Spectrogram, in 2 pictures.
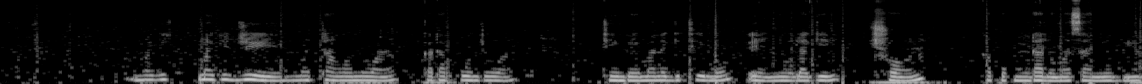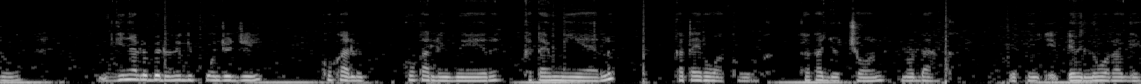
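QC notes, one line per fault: Throughout, overdone noise removal: the background drops and breaks up into twinkling specks, while the speech loses its soft edges and trailing sounds. A noise reduction process was pushed too hard, cutting individual frequency bands almost to nothing whenever their level sat close to its noise estimate, so the quieter parts of the voice were removed along with the noise, leaving isolated bands flickering on and off.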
